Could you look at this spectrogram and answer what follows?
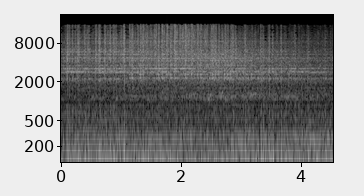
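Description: A Sonuscore Nordic Spheres synthesizer sustains a D note while the mod wheel moves, producing a dense, continuous pad with a rumbling low end and shimmering high tones that drift slowly throughout.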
